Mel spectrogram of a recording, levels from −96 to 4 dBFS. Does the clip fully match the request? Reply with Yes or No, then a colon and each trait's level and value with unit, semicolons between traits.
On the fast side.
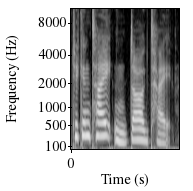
No: average, 185 wpm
